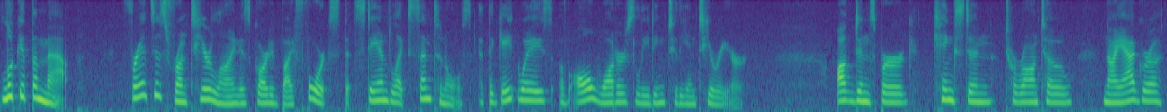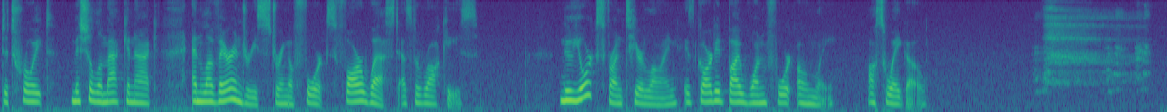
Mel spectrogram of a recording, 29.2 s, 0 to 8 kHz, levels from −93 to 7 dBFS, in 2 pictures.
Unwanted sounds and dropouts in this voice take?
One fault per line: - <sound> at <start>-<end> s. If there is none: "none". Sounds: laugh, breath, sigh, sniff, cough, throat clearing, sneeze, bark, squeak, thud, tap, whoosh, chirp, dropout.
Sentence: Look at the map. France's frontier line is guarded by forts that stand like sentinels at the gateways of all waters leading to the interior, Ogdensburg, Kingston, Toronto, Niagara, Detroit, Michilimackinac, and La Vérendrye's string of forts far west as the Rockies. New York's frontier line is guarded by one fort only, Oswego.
- sigh at 27.5-29.0 s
